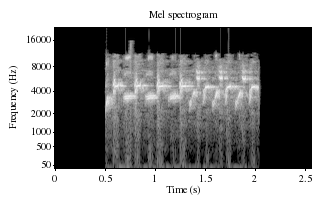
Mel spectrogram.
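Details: European goldfinch singing the Trnan song, from a 2020 CD recording: a fast, bright twittering phrase of about one and a half seconds, made of tinkling, slurred high notes that rise and fall in quick succession, with no other sounds.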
